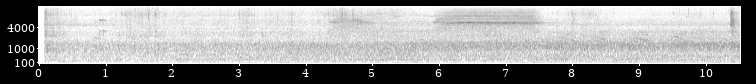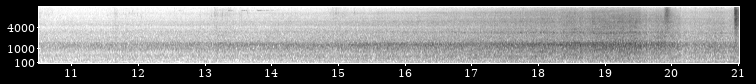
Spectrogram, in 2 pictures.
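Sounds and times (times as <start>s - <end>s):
wind: 0.0s - 21.0s
distant train approaching: 2.1s - 21.0s.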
